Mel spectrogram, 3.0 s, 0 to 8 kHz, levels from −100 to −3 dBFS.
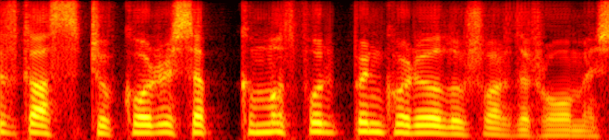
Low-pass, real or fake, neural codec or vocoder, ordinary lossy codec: none; fake; codec, 16 kHz, 0.2 kbps, FocalCodec; none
